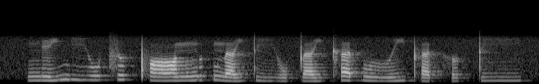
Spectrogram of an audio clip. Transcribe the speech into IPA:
ŋ e˨˥ j ŋ iː˧ w t͡s ʊ˥ k̚ pʰ ɔː˨˧ n ŋ ʊ˥ k̚ n̪ ɐ˨˥ j t̪ iː˨˩ w t̪ ɐ˨˧ j kʰ ɐ˥ t̚ w uː˨˥ j pʰ ɐ˨ t̚ h ʊ˧ k̚ t̪ iː˥

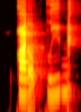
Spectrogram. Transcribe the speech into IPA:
qʷ a ɾ ɔ̰ p kʷ i̤ b

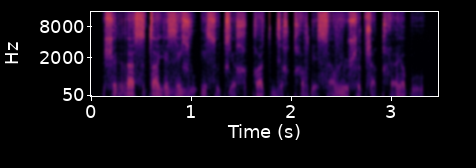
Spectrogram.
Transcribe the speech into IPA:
ʂ ɪ r a s ə t a j e z e ʑ ṵ ʔ i s ṵ t͡ɕ ḛ χ ə q ø t d ḭ χ qʰ ə̰ v ɗ ḛ s a̰ v y ʂ ə ʈ͡ʂ ḛ qʰ ḭ j ɐ p ṵ

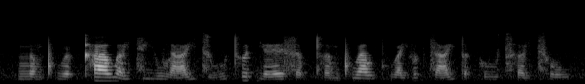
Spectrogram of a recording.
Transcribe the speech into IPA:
ŋ ɐ˨ m kʷʰ œː˨ k̚ t̪ʰ aː˥ w ɐ˧ j t͡s iː˧ w l aː˨˥ j t͡s uː˨˥ t̪ʰ ɵ˥ t̚ j ɛː˨˧ s ɐ˨ p̚ t̪ʰ ɐ˨ m kʷʰ aː˥ w kʷʰ aː˨ j l ʊ˥ k̚ t͡s aː˨˥ j t̪ ɐ˨ k̚ h uː˧ t͡sʰ ɐ˧ j t͡sʰ o˥ w

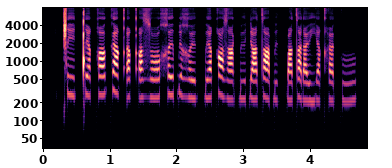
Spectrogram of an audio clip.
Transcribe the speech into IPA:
ǁ e ǃ e q ɔ k a qʼ ɪ qʼ ɘ zˤ u χ ɘ ɓ ɪ ʁ ø k͡p ɘ q ɔ zˤ a k͡p ʉ ɗ e tˤ a ɓ ɘ k͡p ɘ tˤ ɘ ɾ ø j e qʰ ø k u

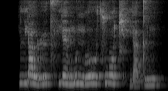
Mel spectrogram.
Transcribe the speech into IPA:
l j ɑ˥˩ ʊ̯ ɻ ɻ̩˥ t̪ʰ j ɛ˥˧ m ɤ˥˧ ŋ l o˥˧ ʊ̯ t͡s w ɔ˥˩ t͡ɕʰ j ä˨˩ t̪ i˥ n

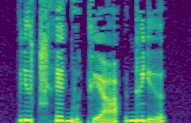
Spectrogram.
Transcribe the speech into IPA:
ɾʲ u t͡sʰ e ɡ ṵ kʲ ɑ̰ | ɡ y ɾʲ ə̰

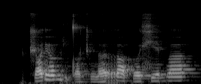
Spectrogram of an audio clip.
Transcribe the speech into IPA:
t͡ʃ ɒ˩˥ ɾʲ ɔ˩˥ b i˩ d̪ ɔ˩ t͡ʃ n ʌ˩˥ r ɒ˥˩ p o˧ xʲ ɛ˧ b ʌ˥

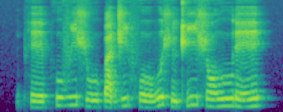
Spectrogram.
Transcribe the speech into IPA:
pʰ eː˨ pʰ u˦ v i˦ ʃ uː˨ ɓ a˨ d͡ʒ i˦ f oː˨ β ʊ˦ ʃ ĩ˨ kʼ iː˦ ʃ ɔ˦ ɣ uː˦ ɾ eː˨˦

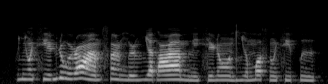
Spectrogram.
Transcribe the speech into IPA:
ʎ ɔ̃ sʲ e ɖ ɳ u ɭ ʕ ã m s ɔ̃ ɭ ŋ ʉ ɭ ʎ a d ʕ a m lʲ ẽ sʲ ɨ ɳ ɔ̃ː d ʎ ə m ɔ s ũ sʲ ə p ɨ

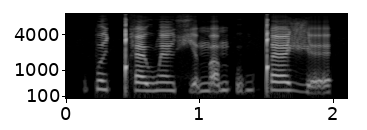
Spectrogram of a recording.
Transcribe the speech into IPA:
p ə˦ i̯ ǃʰ æ˧ u̯ w ɛ̃˧ y̯ ç ɛ̰˨˦ m a̰˦ m ʔ ṵ˦ b ǃ æ˦ ʒ ɛ̰˨

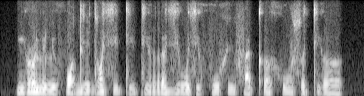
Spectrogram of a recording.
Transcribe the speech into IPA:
j ə˞ lʲ ʊ lʲ ʊ f ɔ d i d ɔ sʲ ɛ tʲ ɛ tʲ ə r ə zʲ u sʲ u f u x i f æ kʼ ə x u s ʊ tʲ ə

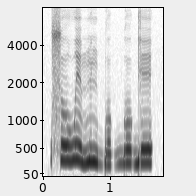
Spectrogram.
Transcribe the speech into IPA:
s o˦ w e˦˨ m ĩ˧ ɡ͡b o˨ ɡ͡b o˧ ɡ e˦

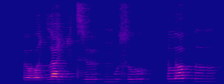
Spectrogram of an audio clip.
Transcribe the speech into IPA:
ø lˠ ɯ ʎ l a ʎ i t z ø | ŋ u s ʊ | l ʌ θ ɯ

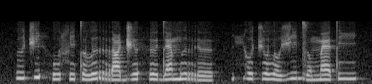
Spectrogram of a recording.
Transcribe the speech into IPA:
ɯ˧ t͡ʃ i˦ h u˨ ɬ i˨ t o˨ l ɯ˦ r ɑ˨ d͡ʒ ø˧ h ø˦˨ d æ˦ m ɯ˦ r ø˨ | ç o˦˨ t͡ʃ o˧ l o˨ ʒ i˦ d͡z o˨ m æ˧ t i˦

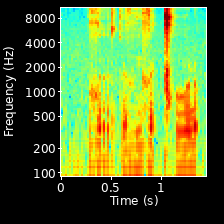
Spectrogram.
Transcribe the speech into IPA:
v ɯ˧˥ r k ø˩˧ v i˥ v ø˥ ǁʰ u˧˥ ɳ

